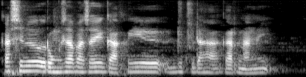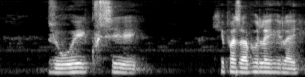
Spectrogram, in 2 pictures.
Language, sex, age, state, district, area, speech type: Bodo, male, 18-30, Assam, Kokrajhar, urban, spontaneous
